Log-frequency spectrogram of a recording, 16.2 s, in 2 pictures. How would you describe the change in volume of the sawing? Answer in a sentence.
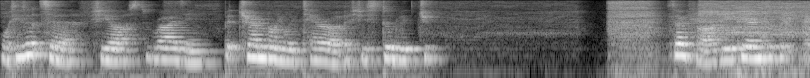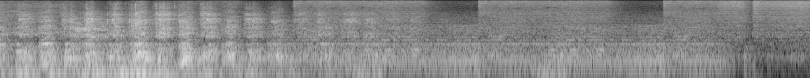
The loudness of the sawing goes up, then down.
